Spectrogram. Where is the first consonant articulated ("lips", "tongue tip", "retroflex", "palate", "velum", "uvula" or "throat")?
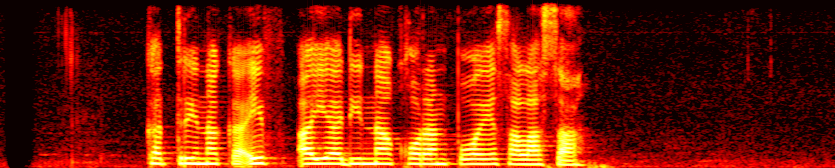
velum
